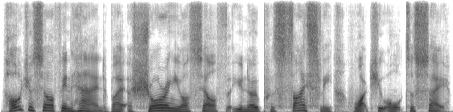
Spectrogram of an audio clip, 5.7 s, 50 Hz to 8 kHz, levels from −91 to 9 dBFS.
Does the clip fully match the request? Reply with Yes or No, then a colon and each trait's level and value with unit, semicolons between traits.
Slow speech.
No: average, 170 wpm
